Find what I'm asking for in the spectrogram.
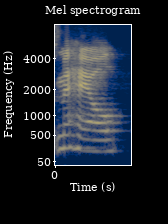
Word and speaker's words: Mihail: Mihail, either Mihail. Okay, so it's not a double syllable, it's Mihail.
